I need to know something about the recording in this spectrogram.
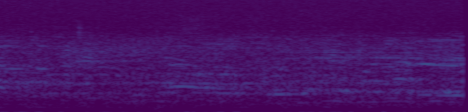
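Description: Near silence: faint background ambience in a pause of the race commentary.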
